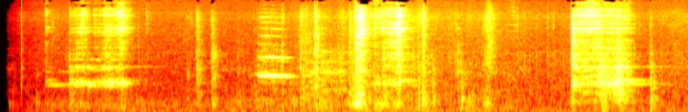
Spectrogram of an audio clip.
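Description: Steel tools clinking and scraping as a glowing enameled copper piece on a steel mesh rack is drawn out of a hot enameling kiln with a long-handled firing fork and set down on a stone slab. The kiln door is worked as well. There are four separate bursts of scraping with a light metallic ring, the last near the end.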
